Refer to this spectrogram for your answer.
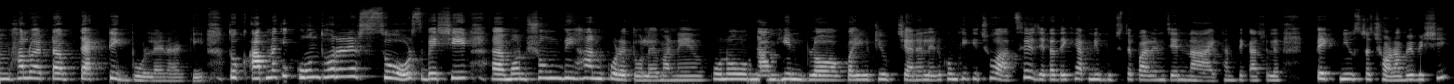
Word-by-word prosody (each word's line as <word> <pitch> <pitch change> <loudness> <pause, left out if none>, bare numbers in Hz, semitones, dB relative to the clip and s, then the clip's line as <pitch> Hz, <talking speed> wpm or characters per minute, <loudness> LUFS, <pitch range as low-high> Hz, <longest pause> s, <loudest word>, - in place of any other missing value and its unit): ভালো 285 +1 +3
একটা 275 -1 +1 0.3
ট্যাকটিক 250 +1 +2 0.2
বললেন 175 -2 -3
আরকি। 165 -1 -9 0.3
তো - - +2 0.3
আপনাকে 325 +7 +3
কোন 325 +1 +5
ধরনের 365 +1 +3 0.2
সোর্স 270 -4 +4
বেশি 260 +3 +3 0.4
আ - - +7
এমন 250 +2 +3 0.2
সন্দিহান 290 -1 +2
করে 235 -4 +4
তোলে 195 -1 -2
মানে 195 +1 -4 0.3
কোন 245 0 +3 0.3
নামহীন 220 +3 +2
ব্লগ 210 -1 +2
বা 215 - +1
ইউটিউব 220 +2 -1
চ্যানেল, 205 -1 -1
এরকম 220 +4 -2
কি 260 - -5
কিছু 260 +2 -9 0.2
আছে? 200 +11 -6
যেটা 225 -1 0
দেখে 220 +3 -2
আপনি 235 -1 -1
বুঝতে 225 +2 -8
পারেন 205 -1 -1
যে 210 - 0
না 185 -1 -1
এখান 195 +4 -11
থেকে 200 -1 -9
আসলে 195 +1 -6 0.4
ফেক 260 -1 +3
নিউজটা 245 0 -1
ছড়াবে 195 -1 0
বেশি? 225 +6 -4
235 Hz, 170 wpm, -23 LUFS, 210-270 Hz, 0.4 s, আ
